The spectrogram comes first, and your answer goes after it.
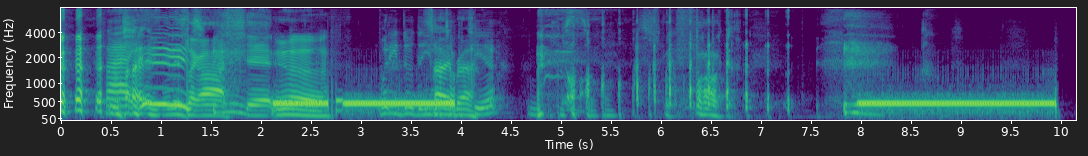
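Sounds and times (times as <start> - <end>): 
laughter: 0.0 - 1.6, 4.7 - 8.0
speech: 0.0 - 6.8, 7.8 - 8.3
telephone call ringing out: 2.4 - 3.9, 8.0 - 10.0.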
